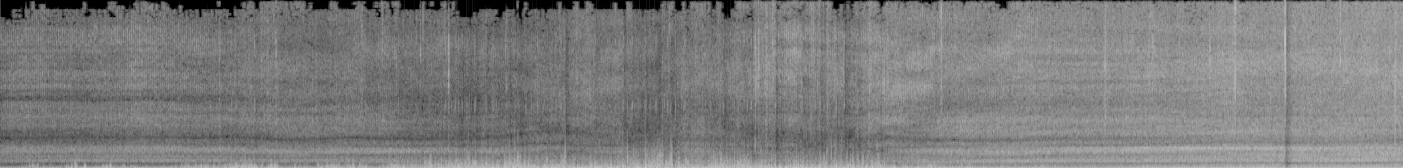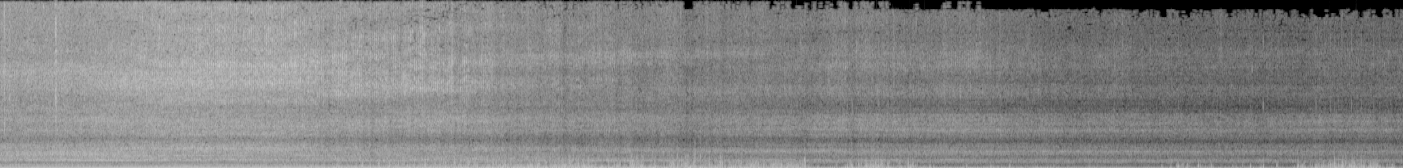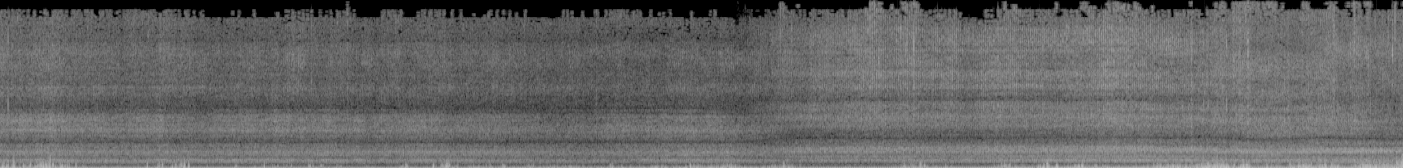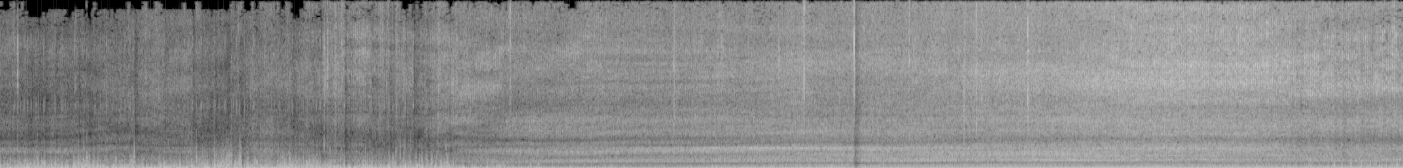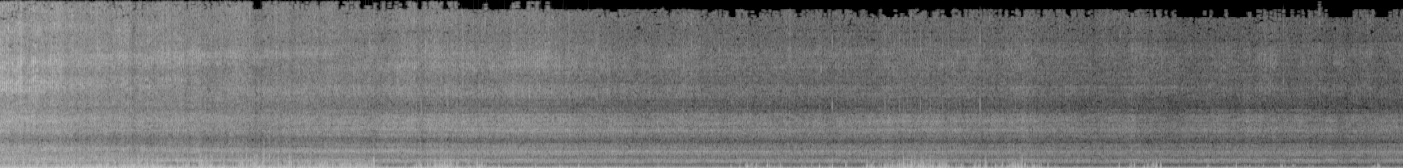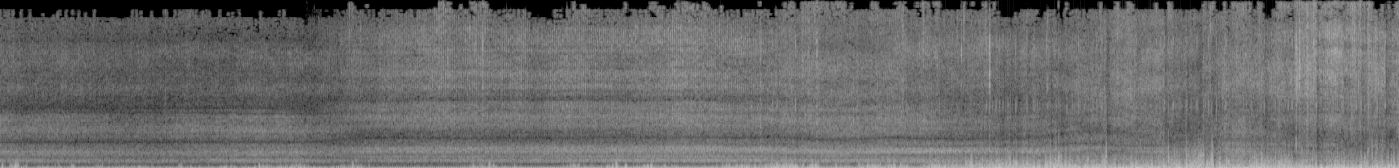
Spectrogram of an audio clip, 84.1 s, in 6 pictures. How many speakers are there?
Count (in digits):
0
